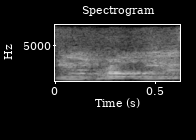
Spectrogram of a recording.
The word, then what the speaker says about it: imbroglio: Imbroglio? Sir? It's imbroglio, silent G.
